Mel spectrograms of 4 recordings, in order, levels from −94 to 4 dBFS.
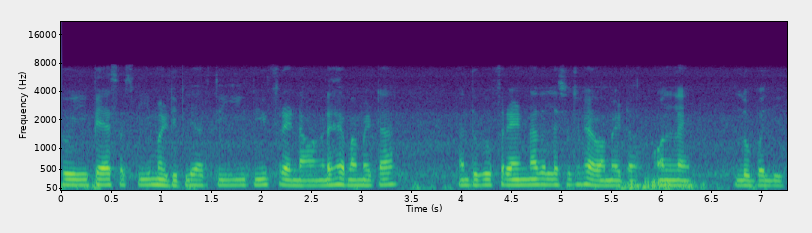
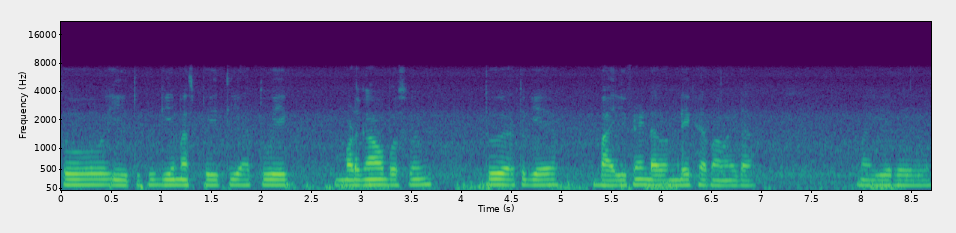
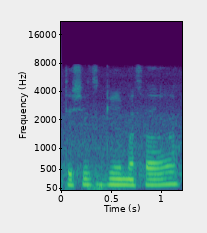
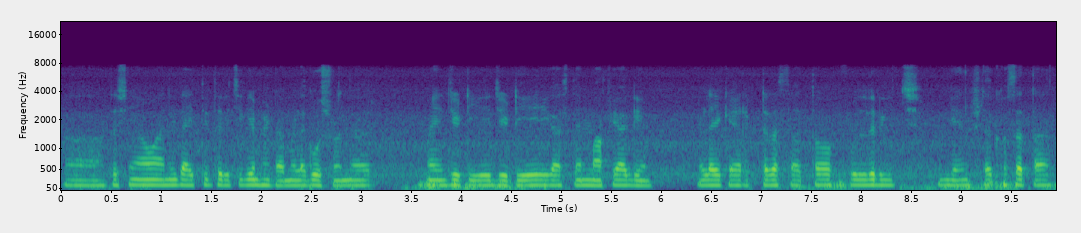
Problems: background sounds at intervals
